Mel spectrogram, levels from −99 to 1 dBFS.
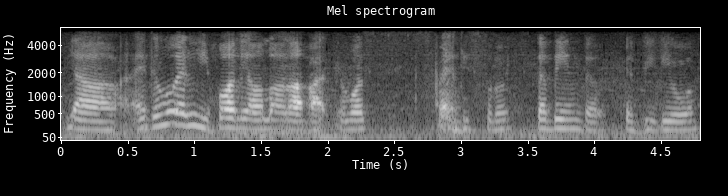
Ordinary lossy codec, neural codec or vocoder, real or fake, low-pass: none; codec, 24 kHz, 0.9 kbps, WavTokenizer, medium music audio release; fake; 5.4 kHz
